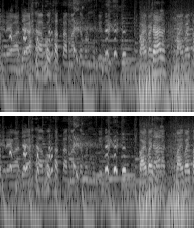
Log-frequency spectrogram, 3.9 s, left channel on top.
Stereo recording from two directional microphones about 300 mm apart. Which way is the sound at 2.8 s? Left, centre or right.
Right.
